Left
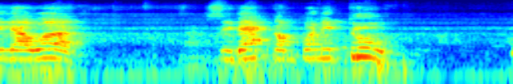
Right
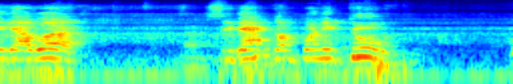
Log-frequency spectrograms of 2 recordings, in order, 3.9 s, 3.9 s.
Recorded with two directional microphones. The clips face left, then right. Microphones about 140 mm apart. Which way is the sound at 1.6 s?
90° left.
